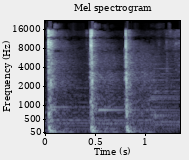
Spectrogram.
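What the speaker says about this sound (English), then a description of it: "I find it easier when I flip it over on the meat side to cut it on the bone" Three sharp knife chops through the bone of a whole raw chicken on a cutting board, evenly spaced and close, each a crisp thud with no talk over them.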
